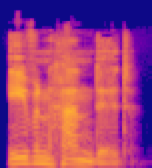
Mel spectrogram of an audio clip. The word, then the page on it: even handed: British English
